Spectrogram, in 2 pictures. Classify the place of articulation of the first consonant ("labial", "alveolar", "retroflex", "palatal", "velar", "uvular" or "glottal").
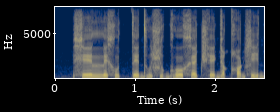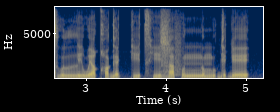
velar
